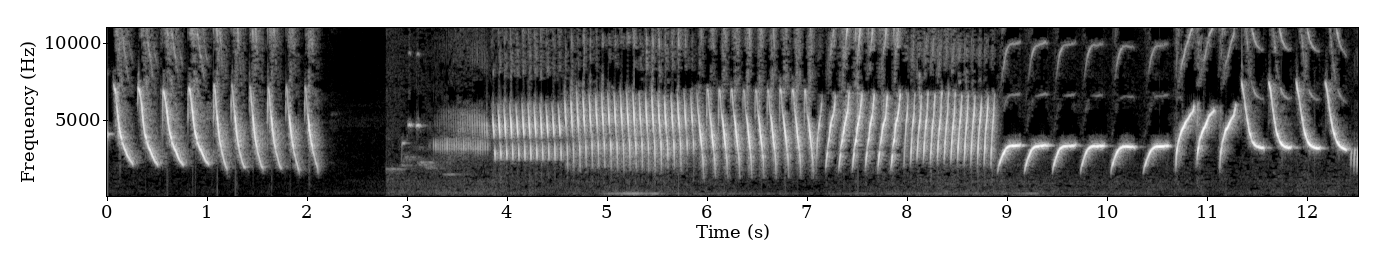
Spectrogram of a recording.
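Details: Canary tutor song played to help juvenile canaries learn to sing: loud, rapid trills of high, sharply falling notes, a brief pause, then a buzzy fast rattle and changing series of upswept whistles repeated several times a second.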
